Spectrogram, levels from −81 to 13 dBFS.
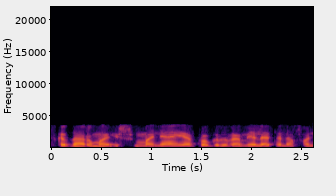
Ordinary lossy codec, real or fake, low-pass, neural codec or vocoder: MP3, 32 kbps; real; 3.6 kHz; none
